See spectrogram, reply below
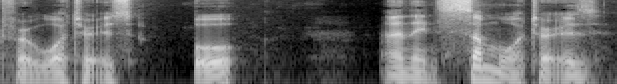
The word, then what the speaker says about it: eau: The word for water in French is eau. – Eau. – It's spelled E-A-U, eau.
